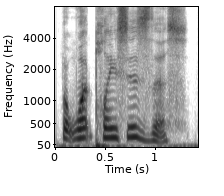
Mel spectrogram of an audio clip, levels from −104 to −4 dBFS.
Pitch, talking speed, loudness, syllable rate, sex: 175 Hz, 210 wpm, -19 LUFS, 4.9 syllables/s, female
